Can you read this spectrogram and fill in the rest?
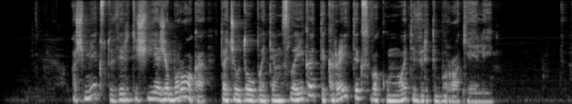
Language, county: Lithuanian, Tauragė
